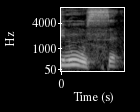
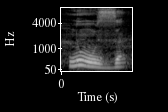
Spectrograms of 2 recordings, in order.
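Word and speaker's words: nose: ادي كلمه اهي اللي هي انف، ما اقولش نوس، نوز. شفت نطقتها زي الزين ازاي؟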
